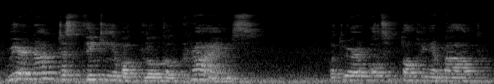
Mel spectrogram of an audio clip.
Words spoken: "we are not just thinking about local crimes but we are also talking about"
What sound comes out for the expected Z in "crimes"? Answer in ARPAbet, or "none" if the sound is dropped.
S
